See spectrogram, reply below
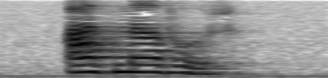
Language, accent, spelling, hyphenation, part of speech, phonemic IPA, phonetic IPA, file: Armenian, Eastern Armenian, ազնավոր, ազ‧նա‧վոր, noun, /ɑznɑˈvoɾ/, [ɑznɑvóɾ], Hy-ազնավոր.ogg
- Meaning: alternative form of ազնավուր (aznavur)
